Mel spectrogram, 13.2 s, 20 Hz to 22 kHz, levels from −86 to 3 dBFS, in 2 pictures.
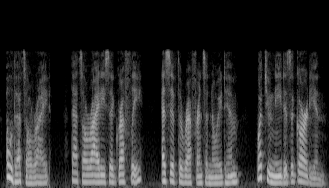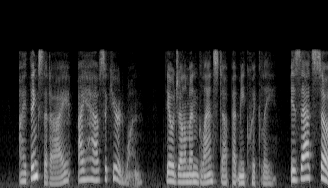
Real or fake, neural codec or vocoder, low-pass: fake; codec, 16 kHz, 0.4 kbps, LongCat-Audio-Codec; 7.2 kHz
